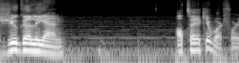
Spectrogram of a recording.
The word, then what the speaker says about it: Zhuge Liang: It's pronounced Zhuge Liang.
